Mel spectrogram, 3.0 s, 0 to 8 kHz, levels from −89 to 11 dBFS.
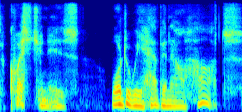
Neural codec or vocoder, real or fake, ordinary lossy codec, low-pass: codec, 24 kHz, 3.1 kbps, DualCodec; fake; AAC, 48 kbps; 7.2 kHz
